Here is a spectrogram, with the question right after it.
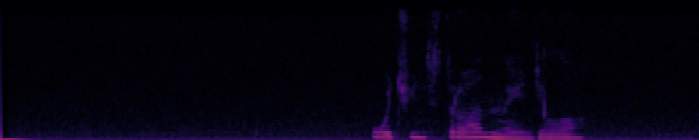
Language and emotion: Russian, sad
